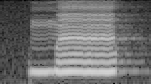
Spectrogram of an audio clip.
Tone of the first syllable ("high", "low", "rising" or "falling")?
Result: high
